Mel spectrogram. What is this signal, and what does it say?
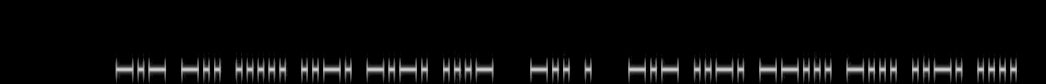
Morse code, heard as a keyed tone, about 22 wpm, 700 Hz. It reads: KD5FCV DE KF7BFH
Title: USA Callsign DE Callsign 22wpm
